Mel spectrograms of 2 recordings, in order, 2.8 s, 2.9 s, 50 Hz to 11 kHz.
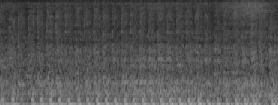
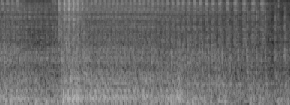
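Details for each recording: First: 1986 Kawasaki KLT185 three-wheeler, long-sitting, just revived and restarted after shutdown: steady, even single-cylinder thump at idle with a regular beat, no knocks or misses; healthy idle. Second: 1986 Kawasaki KLT185 three-wheeler, long-sitting, revived, in neutral with a slightly sticking throttle: single cylinder blats unevenly and bogs instead of revving when the throttle opens; owner suspects a partially stuck choke or a worn-out carburetor.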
